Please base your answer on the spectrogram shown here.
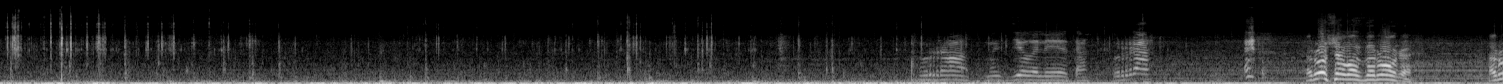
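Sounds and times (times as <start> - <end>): car interior rumble: 0.0 - 15.0.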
